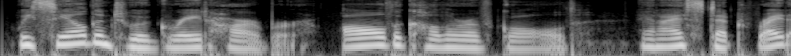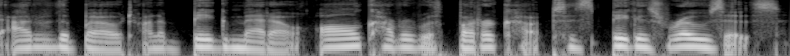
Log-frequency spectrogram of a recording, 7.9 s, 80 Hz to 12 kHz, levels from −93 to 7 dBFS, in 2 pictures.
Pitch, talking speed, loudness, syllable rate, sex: 175 Hz, 235 wpm, -19 LUFS, 5.8 syllables/s, female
